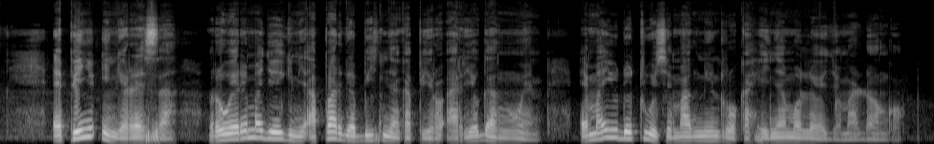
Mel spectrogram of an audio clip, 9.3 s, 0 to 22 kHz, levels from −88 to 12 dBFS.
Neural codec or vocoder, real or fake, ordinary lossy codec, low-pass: none; real; none; none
